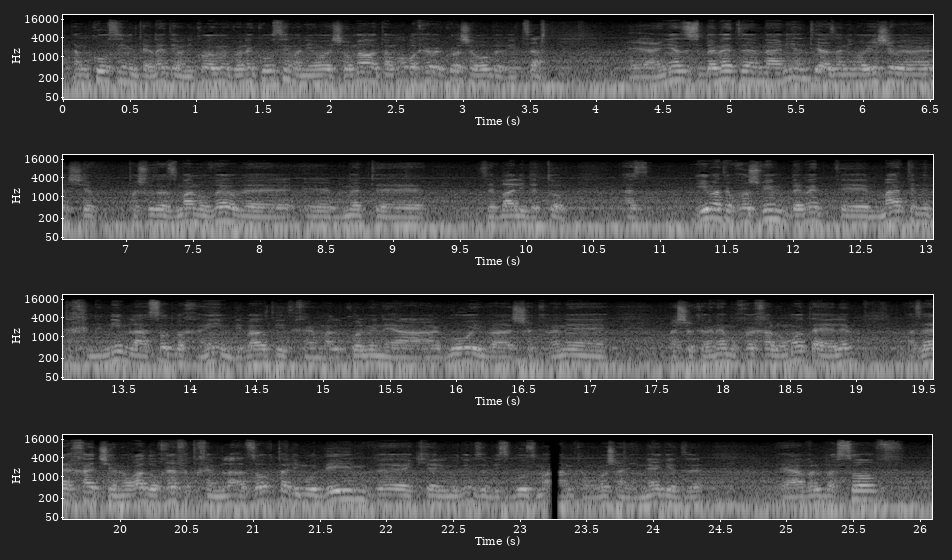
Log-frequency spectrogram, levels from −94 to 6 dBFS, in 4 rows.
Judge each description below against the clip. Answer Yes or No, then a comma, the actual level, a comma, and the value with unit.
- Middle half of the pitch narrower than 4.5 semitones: Yes, average, 3.8 semitones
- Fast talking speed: Yes, fast, 165 wpm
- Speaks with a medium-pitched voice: No, low, 115 Hz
